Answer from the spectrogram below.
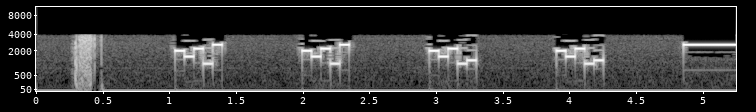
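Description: Five-tone selective call (ZVEI), heard as quick runs of five tones, tones of about 70 ms. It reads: 85911 85911 85913 85913
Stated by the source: ZVEI five-tone selective call received on an SDR.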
